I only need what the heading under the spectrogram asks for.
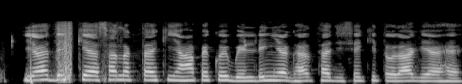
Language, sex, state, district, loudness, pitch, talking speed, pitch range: Hindi, male, Bihar, Jahanabad, -15 LUFS, 185 Hz, 245 wpm, 165-200 Hz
